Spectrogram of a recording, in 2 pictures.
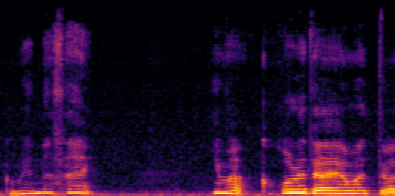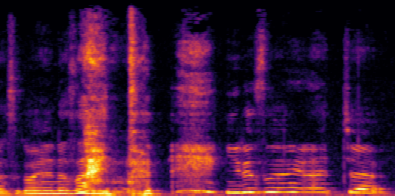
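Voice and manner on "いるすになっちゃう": laughing it off, a bit higher; amused laughing repeat. Real, not acted. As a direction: giggle through the worry. Laughs at her own panic.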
